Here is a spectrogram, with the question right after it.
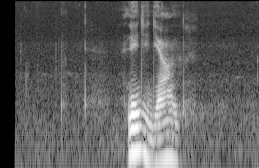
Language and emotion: Russian, sad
